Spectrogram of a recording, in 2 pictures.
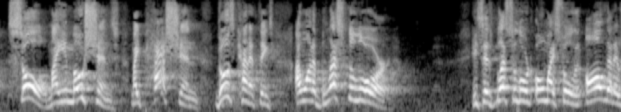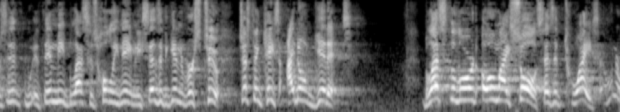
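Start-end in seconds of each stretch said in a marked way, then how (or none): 0.1-5.9 loud, high urging of his own soul; rousing self-talk. Retold or imitated. David urging his own soul to bless God, loud. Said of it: "He's talking to himself". 7.4-11.3 loud fervent psalm. Retold or imitated. David rousing his soul. 15.7-17.4 loud, high ringing cry of praise; loud fervent psalm. Retold or imitated. David crying out the verse twice, loud and high.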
